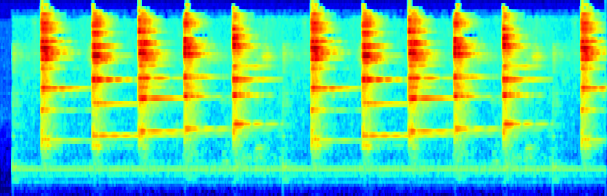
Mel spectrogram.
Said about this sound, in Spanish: Estamos escuchando copas de vidrio que están llenas de agua, con distintas cantidades de agua. Por eso se forman distintas notas musicales cuando golpeamos con una cucharita.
